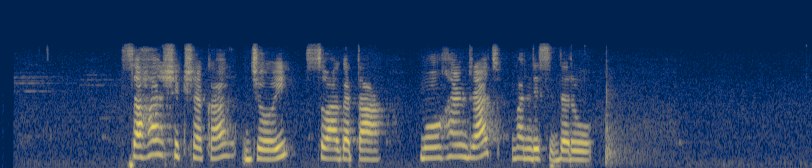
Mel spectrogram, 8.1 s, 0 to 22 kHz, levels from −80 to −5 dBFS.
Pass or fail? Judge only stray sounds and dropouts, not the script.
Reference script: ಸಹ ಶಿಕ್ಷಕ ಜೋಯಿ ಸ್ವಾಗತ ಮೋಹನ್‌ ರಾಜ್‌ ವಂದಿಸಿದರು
fail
